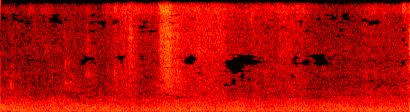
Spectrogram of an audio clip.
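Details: Dense low-pitched rumble of wind and engine-like noise fills the short stretch, with no animal voice heard.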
